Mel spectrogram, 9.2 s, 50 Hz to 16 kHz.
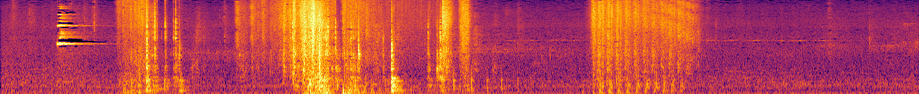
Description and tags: Riflebird Flapping 3
Riflebirds eat grapes placed on the table on which the microphones were sitting. Fly in and fly out. Audio Technica AT3032 stereo microphone pair - Sound Devices MixPre - Edirol R09HR digital recorder.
